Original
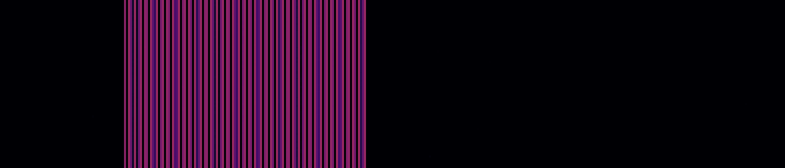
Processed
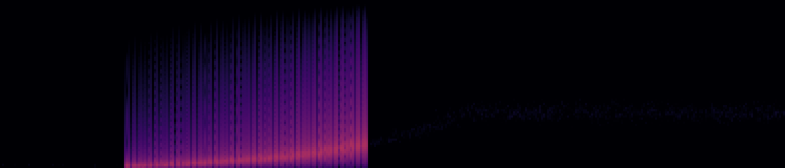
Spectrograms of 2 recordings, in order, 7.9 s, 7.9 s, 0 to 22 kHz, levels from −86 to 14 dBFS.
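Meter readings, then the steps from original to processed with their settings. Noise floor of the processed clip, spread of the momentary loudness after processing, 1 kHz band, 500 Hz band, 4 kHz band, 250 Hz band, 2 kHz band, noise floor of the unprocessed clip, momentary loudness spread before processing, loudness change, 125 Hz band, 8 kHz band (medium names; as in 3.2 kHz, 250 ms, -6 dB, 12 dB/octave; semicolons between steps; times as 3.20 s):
under -85 dBFS, 11 LU, +1.5 dB, 0.0 dB, -4.0 dB, -8.0 dB, +1.0 dB, -77 dBFS, 4 LU, -8.0 dB, under -15 dB, -14.5 dB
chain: band-pass sweep 440 Hz -> 7.3 kHz, 1.31–4.65 s; three-phase chorus; trim +10 dB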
